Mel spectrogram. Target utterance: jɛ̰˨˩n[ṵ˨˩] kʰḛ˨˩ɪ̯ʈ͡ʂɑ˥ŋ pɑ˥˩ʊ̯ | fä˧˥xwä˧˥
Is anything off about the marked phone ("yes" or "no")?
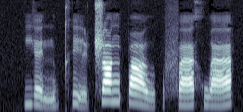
yes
